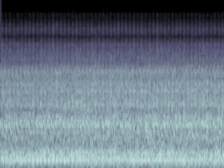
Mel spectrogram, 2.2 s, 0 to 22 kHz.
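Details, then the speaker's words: Generator, freshly cleaned and refueled after being accidentally run dry two nights earlier, took a moment to draw fuel: steady even drone with no misses, surges or knocks; normal running. "2 nights ago I accidentally ran it dry, so probably took a little minute to get gas in it, but it's running great now."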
